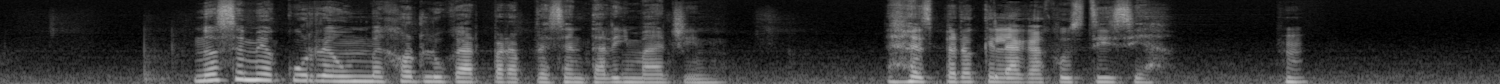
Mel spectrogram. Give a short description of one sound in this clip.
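A woman speaks nearby with animation.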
